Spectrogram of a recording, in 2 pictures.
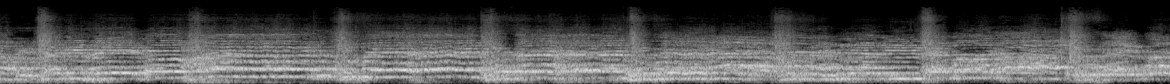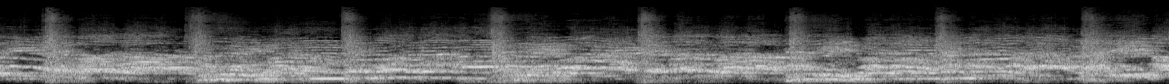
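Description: A crowd of men beats their chests in a steady rhythm.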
